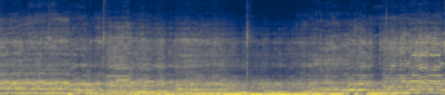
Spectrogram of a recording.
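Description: A man chanting a khassaide, a Mouride religious poem, into a corded microphone, holding long, slowly wavering notes that drop to a lower pitch about halfway through.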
